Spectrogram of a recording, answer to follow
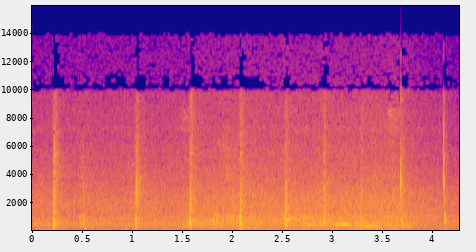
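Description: A series of sharp taps or knocks, about two a second, some stronger than others.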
